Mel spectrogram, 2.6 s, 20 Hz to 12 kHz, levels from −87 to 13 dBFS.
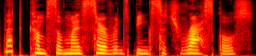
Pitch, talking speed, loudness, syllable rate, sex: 200 Hz, 190 wpm, -21 LUFS, 4.4 syllables/s, female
